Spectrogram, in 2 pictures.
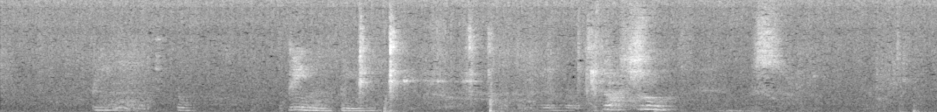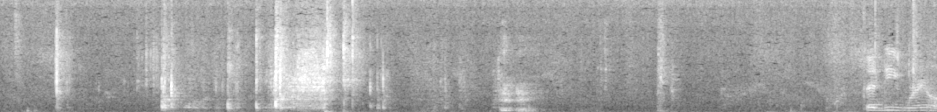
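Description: A young child talks nearby.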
